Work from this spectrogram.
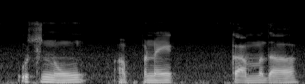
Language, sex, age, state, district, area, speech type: Punjabi, male, 30-45, Punjab, Mansa, urban, spontaneous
